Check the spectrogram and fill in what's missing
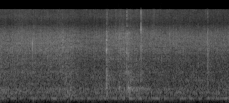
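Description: Corn kernels stirred in a hot frying pan with tomato give a steady bright sizzle throughout, broken by a few light scraping clicks of the spoon, close and alone without talk.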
